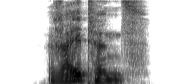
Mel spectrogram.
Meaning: genitive of Reiten
- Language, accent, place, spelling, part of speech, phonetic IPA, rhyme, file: German, Germany, Berlin, Reitens, noun, [ˈʁaɪ̯tn̩s], -aɪ̯tn̩s, De-Reitens.ogg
